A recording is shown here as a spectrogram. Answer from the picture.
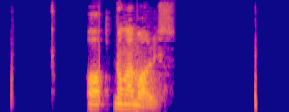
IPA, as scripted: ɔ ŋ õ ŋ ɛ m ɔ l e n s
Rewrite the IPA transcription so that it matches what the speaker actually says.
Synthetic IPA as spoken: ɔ n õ ŋ a m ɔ l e s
